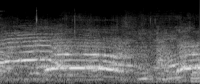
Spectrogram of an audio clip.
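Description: A spectator's voice crying out near the microphone in long, drawn-out, high-pitched exclamations as a pass is thrown and intercepted.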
